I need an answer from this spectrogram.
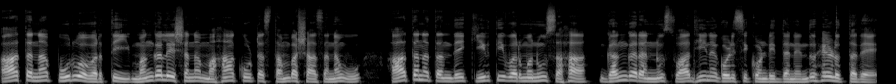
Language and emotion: Kannada, neutral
